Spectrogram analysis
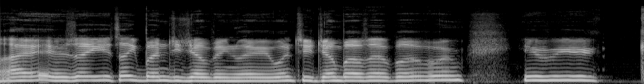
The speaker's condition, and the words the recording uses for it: Parkinson's disease. So I have altered the speed of his voice by about 5% to be sure that we can hear his important story.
